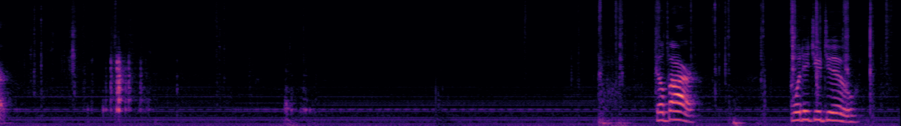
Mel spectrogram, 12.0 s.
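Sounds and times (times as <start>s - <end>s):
faint steady hum: 0.0s - 12.0s
cards being shuffled: 0.3s - 3.1s, 6.8s - 12.0s.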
